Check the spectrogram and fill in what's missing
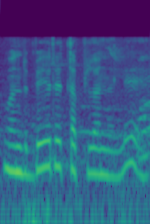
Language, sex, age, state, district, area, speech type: Kannada, female, 30-45, Karnataka, Bangalore Rural, rural, spontaneous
